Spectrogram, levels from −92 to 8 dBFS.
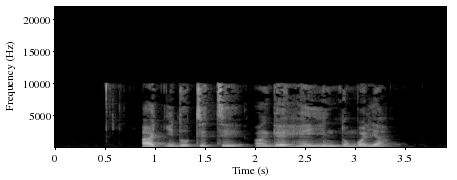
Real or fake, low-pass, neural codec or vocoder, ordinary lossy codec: real; 9.9 kHz; none; MP3, 96 kbps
